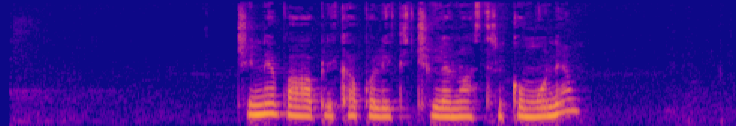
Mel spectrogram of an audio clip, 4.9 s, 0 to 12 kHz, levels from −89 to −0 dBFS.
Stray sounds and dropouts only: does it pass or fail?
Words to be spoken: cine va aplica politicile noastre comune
pass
